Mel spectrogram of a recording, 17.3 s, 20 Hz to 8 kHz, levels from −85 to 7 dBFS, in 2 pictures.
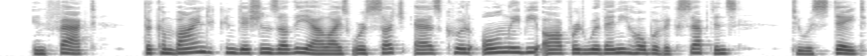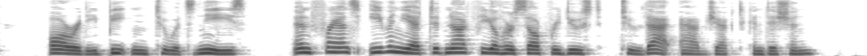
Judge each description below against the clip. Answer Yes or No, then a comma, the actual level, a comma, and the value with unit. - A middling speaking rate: Yes, average, 150 wpm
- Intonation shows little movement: No, average, 3.8 semitones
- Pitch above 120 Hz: Yes, high, 190 Hz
